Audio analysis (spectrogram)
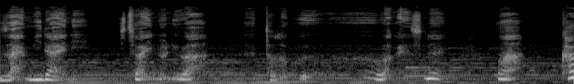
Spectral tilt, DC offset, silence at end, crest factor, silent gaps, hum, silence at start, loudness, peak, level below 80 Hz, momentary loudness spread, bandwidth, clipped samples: -3.5 dB/octave; under 0.1%; 0 s; 18 dB; none; none; 0 s; -28 LUFS; -10 dBFS; -50 dBFS; 18 LU; 16 kHz; under 0.1%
